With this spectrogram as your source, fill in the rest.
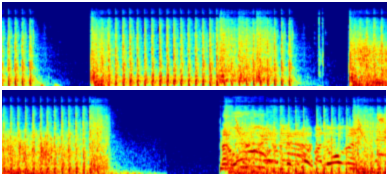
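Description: Heavy gunfire in a World War II video game: rapid machine-gun bursts rattle in long runs with short silent gaps, then dense mixed firing and blasts, loud and close, with voices mixed in.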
